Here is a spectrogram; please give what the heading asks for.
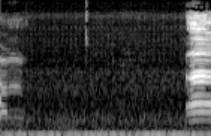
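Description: A car drives right alongside, its engine and tire rumble steady, loud and close throughout, with brief snatches of a voice at the start and end.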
